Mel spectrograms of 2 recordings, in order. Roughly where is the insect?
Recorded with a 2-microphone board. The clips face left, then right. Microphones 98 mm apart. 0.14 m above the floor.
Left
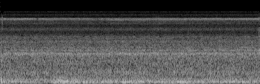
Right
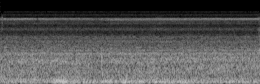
Right.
